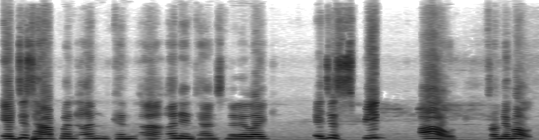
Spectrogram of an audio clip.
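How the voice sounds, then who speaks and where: Earnest and casual, this vlogger from Pakistan, an Urdu speaker with a Pakistani accent, explains his advice straight to the viewer. His voice is very high-pitched and somewhat bright, at a moderate pace. The recording is rough, with a little hiss or hum.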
